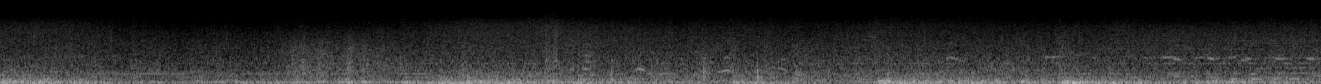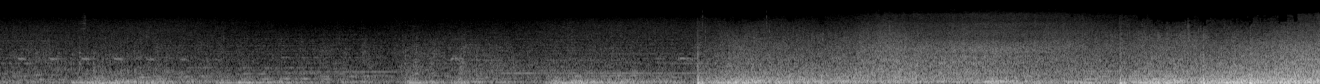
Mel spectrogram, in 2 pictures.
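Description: Stormy waves wash and splash against a wooden ship's hull.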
